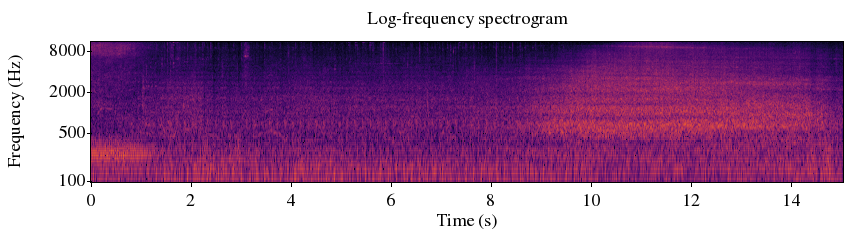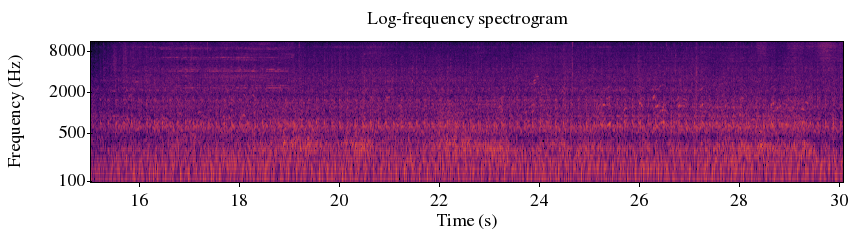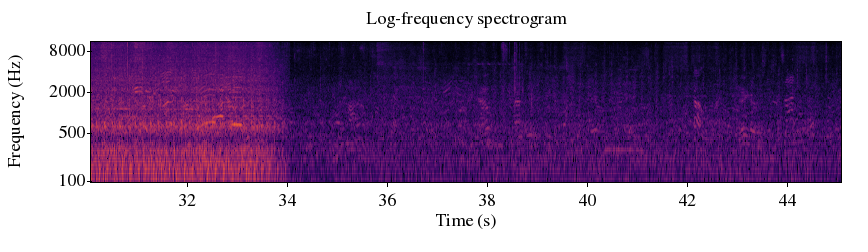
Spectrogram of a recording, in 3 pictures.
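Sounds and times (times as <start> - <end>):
heavy machinery engines running: 0.0 - 34.2.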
